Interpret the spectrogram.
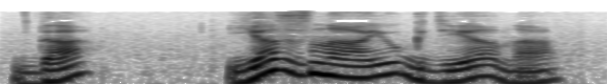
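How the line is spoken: Calm. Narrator (Russian): спокойно сказал

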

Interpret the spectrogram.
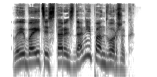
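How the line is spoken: Mocking question. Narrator (Russian): насмешливо поинтересовался Даниэль

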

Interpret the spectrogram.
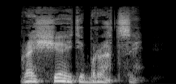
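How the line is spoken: Whisper. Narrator (Russian): прошептал Гаврилов

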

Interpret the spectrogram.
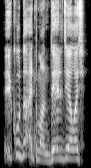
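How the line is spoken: Old man grumbling. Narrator (Russian): забурчал старик

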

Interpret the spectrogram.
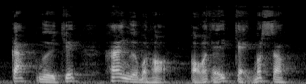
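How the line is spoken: Harsh stern voice. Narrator (Vietnamese): Tôn quản gia gằn giọng nói

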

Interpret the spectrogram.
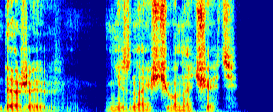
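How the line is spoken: Mumbling. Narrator (Russian): промямлил он

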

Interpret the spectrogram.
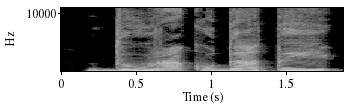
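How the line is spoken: Cut off by hoarse cough. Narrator (Russian): хриплый кашель оборвал слова

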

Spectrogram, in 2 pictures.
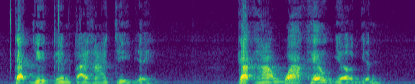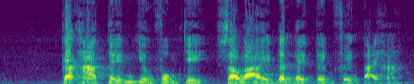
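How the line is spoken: Triumphant laugh, cold. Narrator (Vietnamese): lòng báo phục thắng lợi bất giác khiến cho chàng buông tiếng cười đắc ý, đưa mắt nhìn Thái Bạch Kim Tinh rồi lạnh lùng nói

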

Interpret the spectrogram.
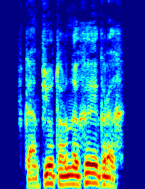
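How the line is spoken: Snorting while walking. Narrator (Russian): хмыкнул на ходу капитан

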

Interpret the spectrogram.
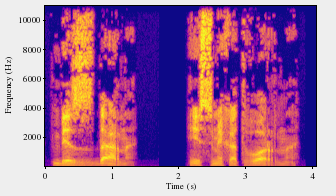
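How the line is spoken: Low predatory husky synthetic voice. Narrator (Russian): Голос Янга, низкий, хищный, с завораживающей хрипотцой, был таким же синтетическим

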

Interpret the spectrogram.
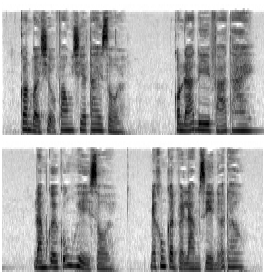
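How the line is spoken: Cold. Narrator (Vietnamese): Quỳnh vẫn lạnh lùng nói

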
